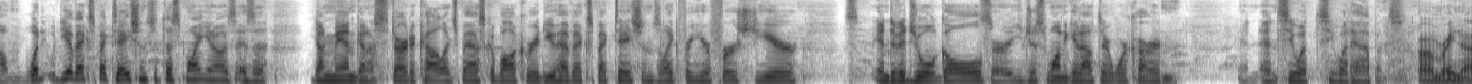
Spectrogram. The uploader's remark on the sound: Live at TCO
